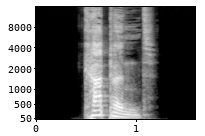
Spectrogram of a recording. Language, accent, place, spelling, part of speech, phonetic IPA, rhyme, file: German, Germany, Berlin, kappend, verb, [ˈkapn̩t], -apn̩t, De-kappend.ogg
- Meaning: present participle of kappen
